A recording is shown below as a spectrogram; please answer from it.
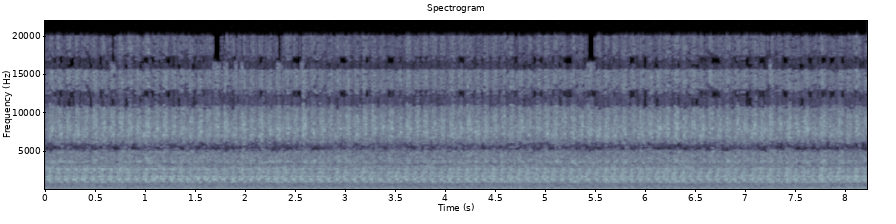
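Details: Case 450B dozer, 207 diesel, just after reinstalling rebuilt injection pump (removed because fuel was mixing with oil): even regular thumps, steady idle with no misfire, idling a little high and needing adjustment.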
